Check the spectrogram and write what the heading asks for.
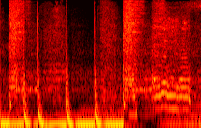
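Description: Electronic outro music with a heavy bass and quick falling synth sweeps, several each second, over sharp percussive hits.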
